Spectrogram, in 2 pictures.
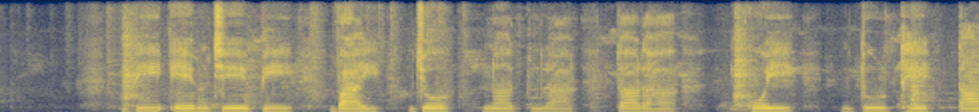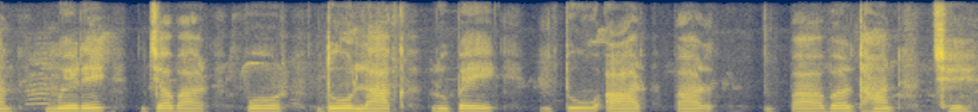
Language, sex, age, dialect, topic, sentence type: Magahi, female, 25-30, Northeastern/Surjapuri, banking, statement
